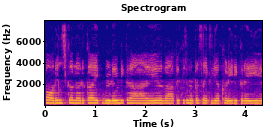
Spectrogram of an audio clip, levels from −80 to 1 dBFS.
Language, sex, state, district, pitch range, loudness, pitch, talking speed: Hindi, female, Bihar, Purnia, 225-235 Hz, -13 LUFS, 230 Hz, 245 wpm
